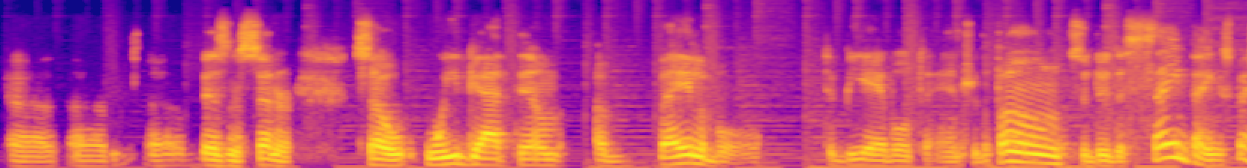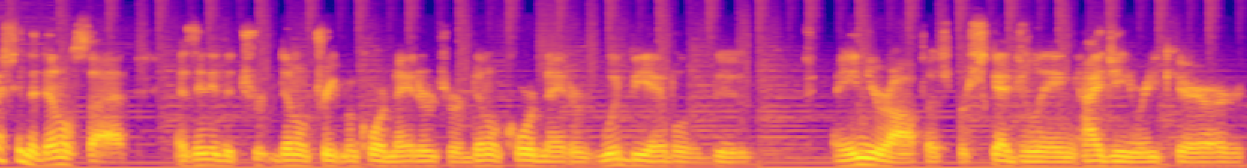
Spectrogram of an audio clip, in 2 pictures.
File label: Bi Lingual Spanish Speaking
